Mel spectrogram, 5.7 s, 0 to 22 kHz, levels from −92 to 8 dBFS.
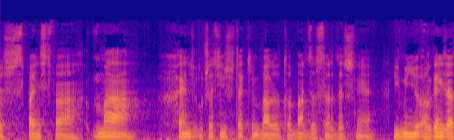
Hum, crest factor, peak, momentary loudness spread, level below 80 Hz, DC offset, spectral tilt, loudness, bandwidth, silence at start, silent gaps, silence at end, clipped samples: none; 18 dB; -4 dBFS; 9 LU; -40 dBFS; under 0.1%; -6.5 dB/octave; -24 LUFS; 11.5 kHz; 0 s; none; 0 s; under 0.1%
